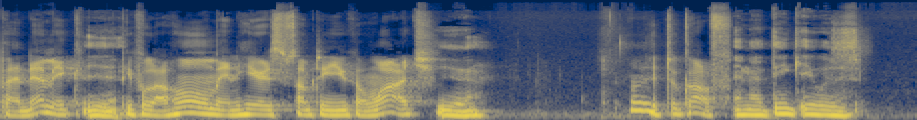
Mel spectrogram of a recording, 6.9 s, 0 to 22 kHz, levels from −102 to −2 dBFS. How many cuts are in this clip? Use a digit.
0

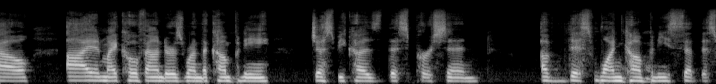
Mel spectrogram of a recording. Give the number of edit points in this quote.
0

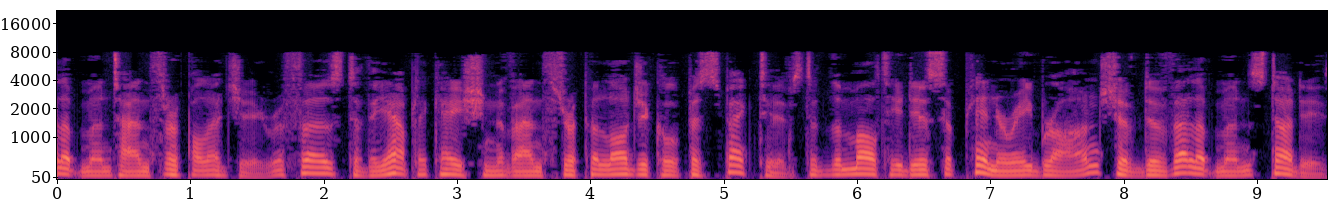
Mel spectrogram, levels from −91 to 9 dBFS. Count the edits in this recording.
1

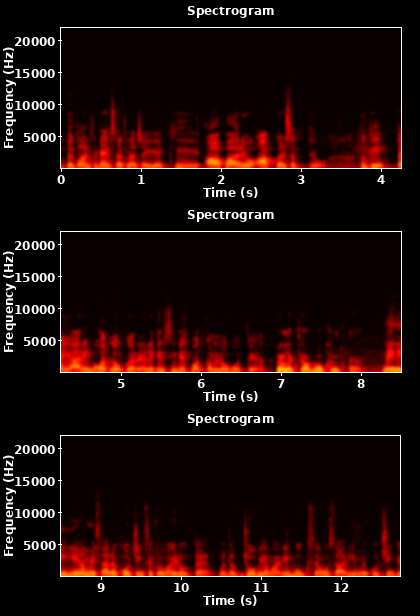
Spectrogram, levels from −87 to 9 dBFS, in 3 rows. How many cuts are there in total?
1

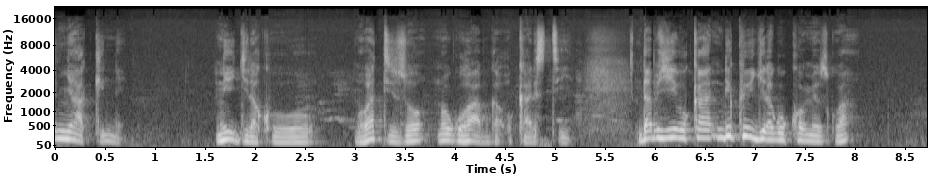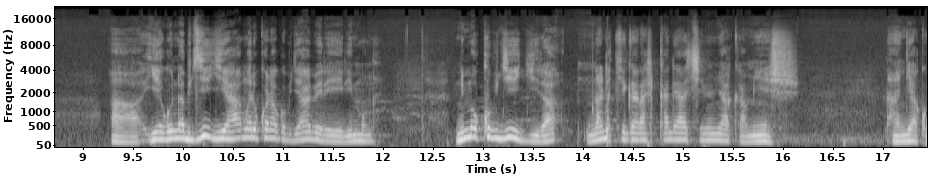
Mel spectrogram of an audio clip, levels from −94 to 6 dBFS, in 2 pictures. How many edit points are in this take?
1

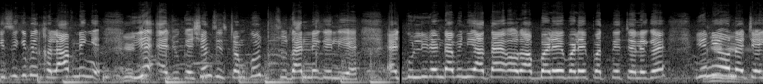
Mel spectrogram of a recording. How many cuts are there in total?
1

